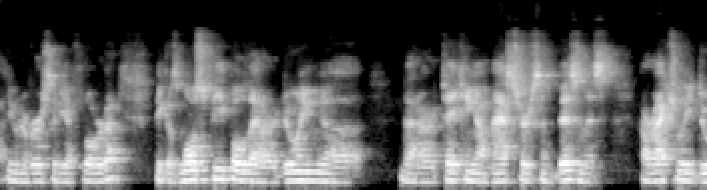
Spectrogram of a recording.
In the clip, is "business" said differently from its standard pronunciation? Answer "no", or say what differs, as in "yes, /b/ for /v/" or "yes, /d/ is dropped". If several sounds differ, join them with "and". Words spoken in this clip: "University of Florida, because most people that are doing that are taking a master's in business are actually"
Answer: no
